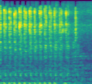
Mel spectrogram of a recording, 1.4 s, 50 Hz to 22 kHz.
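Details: Yamaha All New NMAX 155: hard, fast sewing-machine clatter of about ten knocks a second at idle, traced to the cam chain tensioner, whose broken spring lets the cam chain slap; checked by removing the air filter box and tensioner.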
